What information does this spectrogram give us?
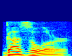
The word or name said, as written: guzzler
